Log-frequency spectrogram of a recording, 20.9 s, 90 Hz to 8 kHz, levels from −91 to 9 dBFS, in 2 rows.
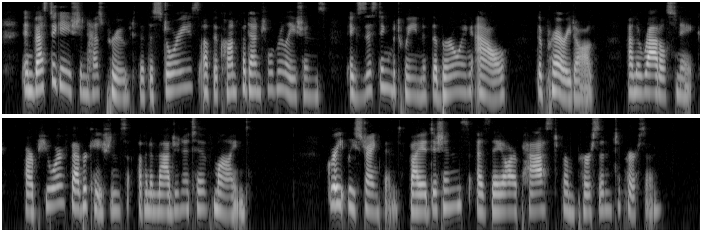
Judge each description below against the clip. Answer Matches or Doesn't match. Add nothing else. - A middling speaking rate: Doesn't match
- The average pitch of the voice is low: Doesn't match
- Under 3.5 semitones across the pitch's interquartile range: Matches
